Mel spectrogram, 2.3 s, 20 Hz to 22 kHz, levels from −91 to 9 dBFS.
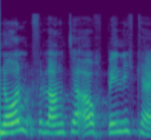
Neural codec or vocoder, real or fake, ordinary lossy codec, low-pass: codec, 44.1 kHz, 7.8 kbps, Pupu-Codec; fake; none; 14.4 kHz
